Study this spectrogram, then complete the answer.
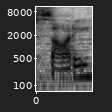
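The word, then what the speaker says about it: SODDI: Saudi defense is I'm I'm going to spell it because it's it's not how you think it's and it on G line is always funny whenever they say it they put it up on the TV and they spell it out it's s o d d i some other dude did it it sounds familiar yeah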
